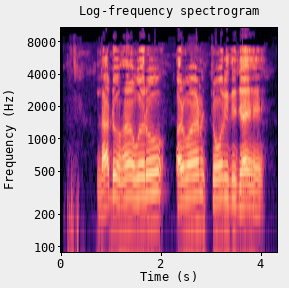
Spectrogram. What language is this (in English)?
Marwari (Pakistan)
